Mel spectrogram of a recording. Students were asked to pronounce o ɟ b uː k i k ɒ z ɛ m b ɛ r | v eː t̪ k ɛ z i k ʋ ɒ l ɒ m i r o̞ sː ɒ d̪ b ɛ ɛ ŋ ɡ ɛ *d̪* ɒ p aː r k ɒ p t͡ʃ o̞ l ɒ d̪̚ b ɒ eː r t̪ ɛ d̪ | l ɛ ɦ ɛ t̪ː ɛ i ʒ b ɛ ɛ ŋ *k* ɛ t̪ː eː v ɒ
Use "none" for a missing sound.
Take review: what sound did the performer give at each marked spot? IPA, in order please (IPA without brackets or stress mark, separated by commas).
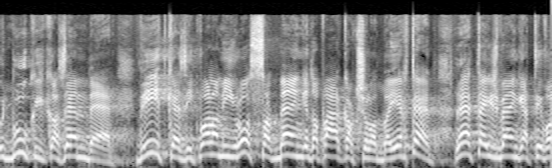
d̪, ɡ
